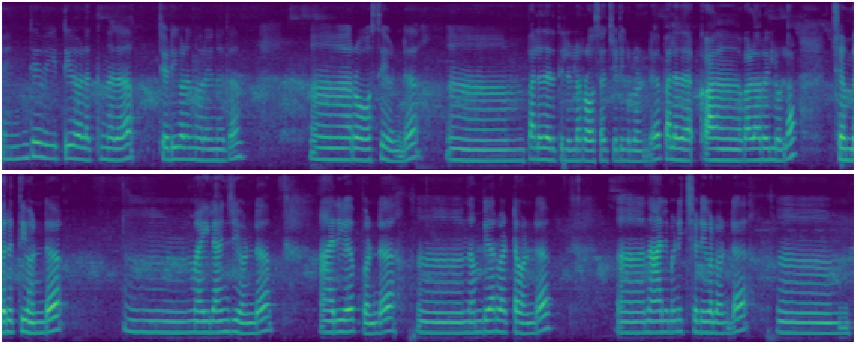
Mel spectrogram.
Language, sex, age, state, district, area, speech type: Malayalam, female, 18-30, Kerala, Kottayam, rural, spontaneous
